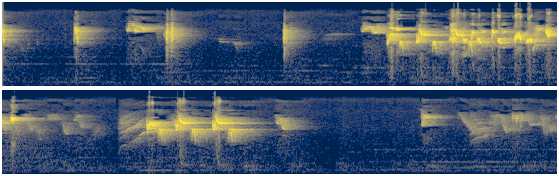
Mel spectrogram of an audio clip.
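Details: Javan bush lark song for tutoring contest birds: scattered high chirps and short whistled notes, then a dense jumbled warbling phrase and later another chattering burst, with quiet gaps between.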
